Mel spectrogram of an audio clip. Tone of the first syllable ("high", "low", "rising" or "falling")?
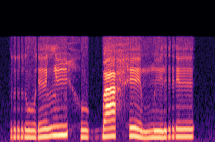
low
